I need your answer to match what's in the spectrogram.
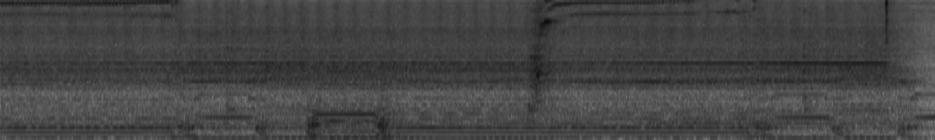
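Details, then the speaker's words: Reaming pivot and stop-pin holes in a knife blade at reduced spindle speed: short thin squeal as the reamer bites, then steady quiet even cut; correct speed, sounds perfect. "you can hear it if it's at the right speed that sounds perfect it's just a little squeal at the beginning and then"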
